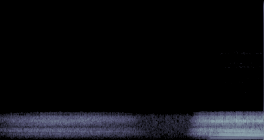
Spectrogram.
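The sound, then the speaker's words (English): A slow, airy breath drawn in during a guided sound meditation, then a fuller, louder exhale that carries a steady voiced tone, with no words spoken. “Take one more breath and let go.”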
